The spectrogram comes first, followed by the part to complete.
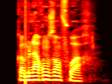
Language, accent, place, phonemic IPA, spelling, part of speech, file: French, France, Lyon, /kɔm la.ʁɔ̃ ɑ̃ fwaʁ/, comme larrons en foire, prepositional phrase, LL-Q150 (fra)-comme larrons en foire.wav
- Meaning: as thick as thieves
